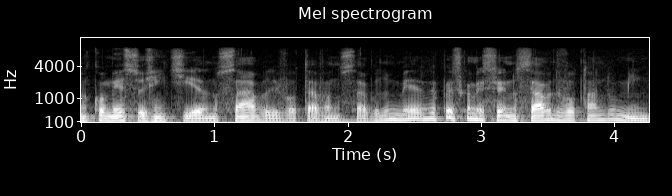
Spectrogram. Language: Portuguese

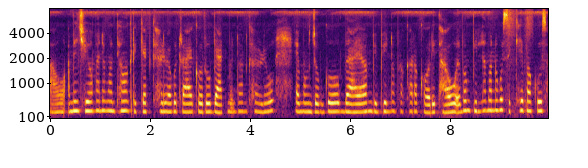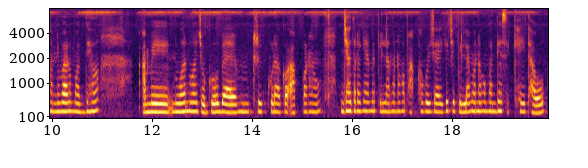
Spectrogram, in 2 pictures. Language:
Odia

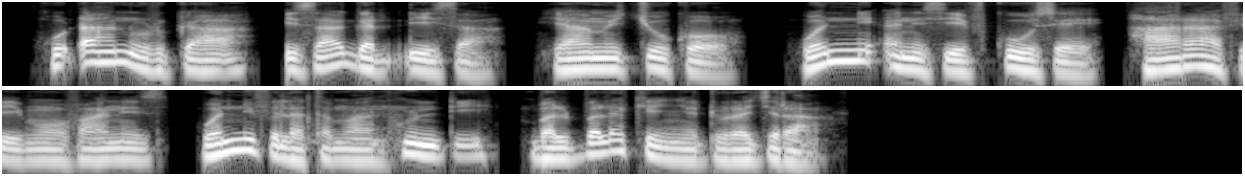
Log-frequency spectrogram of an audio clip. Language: Oromo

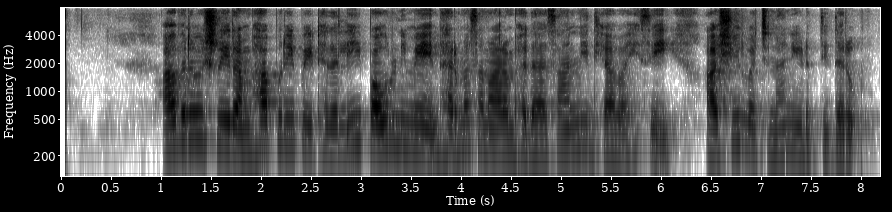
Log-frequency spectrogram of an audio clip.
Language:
Kannada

